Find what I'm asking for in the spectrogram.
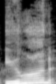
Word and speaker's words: Elan: And remember, Elon is spelled E-L-A-N.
